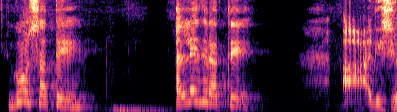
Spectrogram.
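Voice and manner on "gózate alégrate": high, bright call to rejoice; gózate and alégrate sung out high; joyful exhortation. Acted. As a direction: lift both words up high in joy.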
